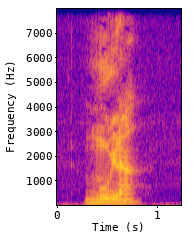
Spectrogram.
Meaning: 1. mill; windmill 2. moulin 3. paradiddle
- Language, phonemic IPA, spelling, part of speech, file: French, /mu.lɛ̃/, moulin, noun, Fr-moulin.ogg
